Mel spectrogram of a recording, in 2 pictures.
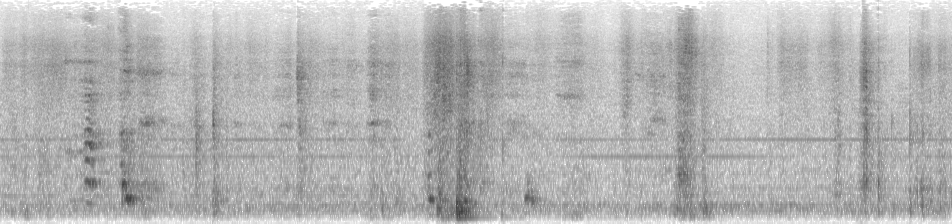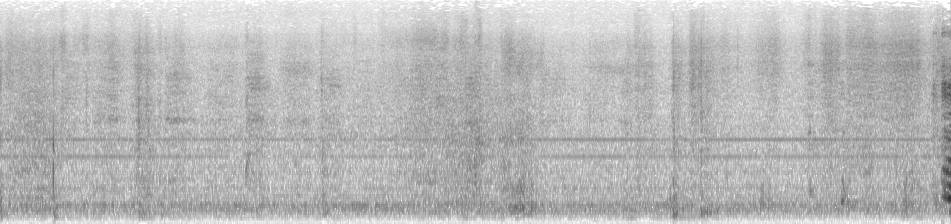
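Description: A heavy bag thumps and drags on the floor.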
